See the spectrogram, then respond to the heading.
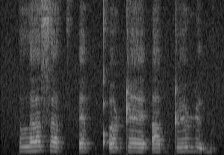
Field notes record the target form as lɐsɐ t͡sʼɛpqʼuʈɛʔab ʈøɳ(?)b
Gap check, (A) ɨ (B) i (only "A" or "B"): A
